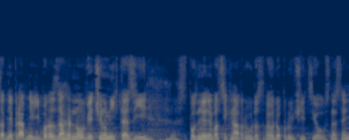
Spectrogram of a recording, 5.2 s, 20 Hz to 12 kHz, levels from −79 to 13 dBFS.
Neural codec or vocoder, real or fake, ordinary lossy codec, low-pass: none; real; AAC, 32 kbps; 7.2 kHz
